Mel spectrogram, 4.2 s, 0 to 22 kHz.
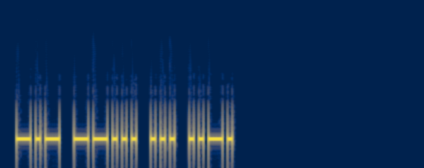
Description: Morse code, heard as a keyed tone, about 25 wpm, 700 Hz. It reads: K7SF
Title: Easy Call Signs Repeated 2x - 25wpm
